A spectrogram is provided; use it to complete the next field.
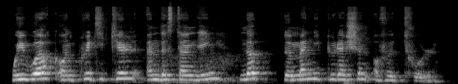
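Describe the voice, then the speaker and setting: A woman speaks at a moderate pace with a fairly high pitch. Her voice is somewhat breathy and her intonation fairly even. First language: French. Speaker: youth education project manager. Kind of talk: prepared interview answers. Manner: halting, self-correcting.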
